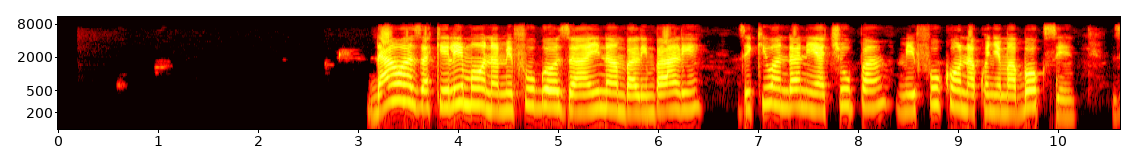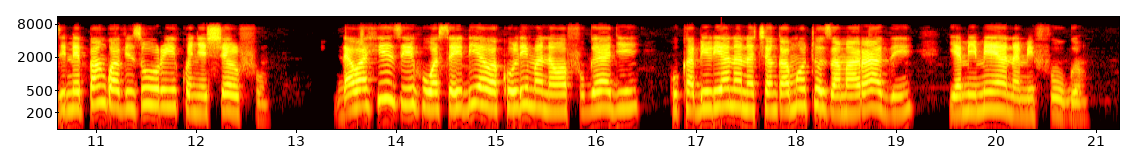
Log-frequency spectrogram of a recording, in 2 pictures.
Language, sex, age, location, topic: Swahili, female, 36-49, Dar es Salaam, agriculture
